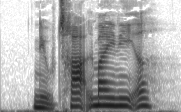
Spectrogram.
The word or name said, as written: neutralmarineret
